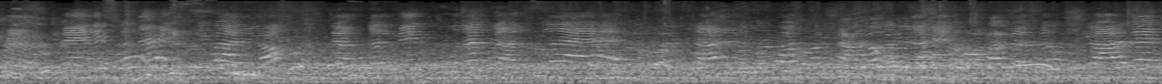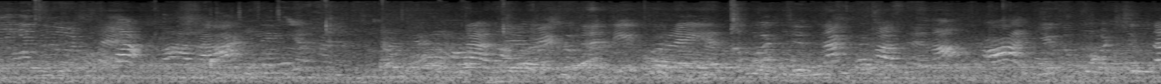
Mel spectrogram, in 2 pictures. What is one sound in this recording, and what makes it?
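Young children speak and chatter through a microphone in a large echoing hall.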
